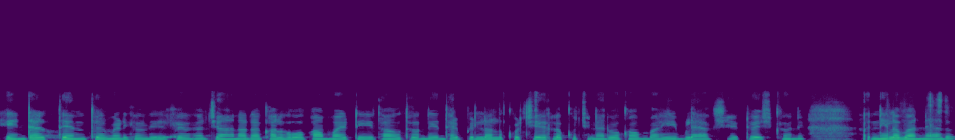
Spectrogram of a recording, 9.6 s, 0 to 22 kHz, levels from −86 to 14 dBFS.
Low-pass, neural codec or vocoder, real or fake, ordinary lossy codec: none; codec, 16 kHz, 4 kbps, X-Codec, HuBERT features, trained on LibriSpeech; fake; none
